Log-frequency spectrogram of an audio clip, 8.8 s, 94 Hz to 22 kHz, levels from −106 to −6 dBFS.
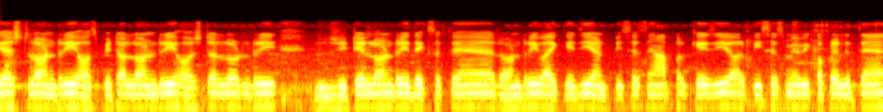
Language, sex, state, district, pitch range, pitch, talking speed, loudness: Hindi, male, Chandigarh, Chandigarh, 115-120 Hz, 120 Hz, 175 wpm, -16 LUFS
